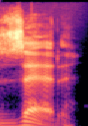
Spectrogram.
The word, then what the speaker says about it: Z: The first Mobius was Zed. Yes, I'm pronouncing it that way, so does the game, deal with it.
